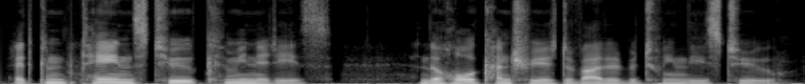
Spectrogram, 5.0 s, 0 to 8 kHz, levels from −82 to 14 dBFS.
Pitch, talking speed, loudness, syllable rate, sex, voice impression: 125 Hz, 155 wpm, -17 LUFS, 5.3 syllables/s, male, masculine, adult-like, slightly tensed, slightly weak, soft, intellectual, slightly refreshing, calm, friendly, reassuring, kind, modest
